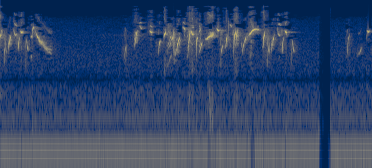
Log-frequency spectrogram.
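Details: Algerian goldfinch singing a wild-style song: bright twittering bursts and quick rising-falling whistles, a pause near one second, then a dense run of chirps, a short cut, and a final phrase, over a faint steady hum.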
